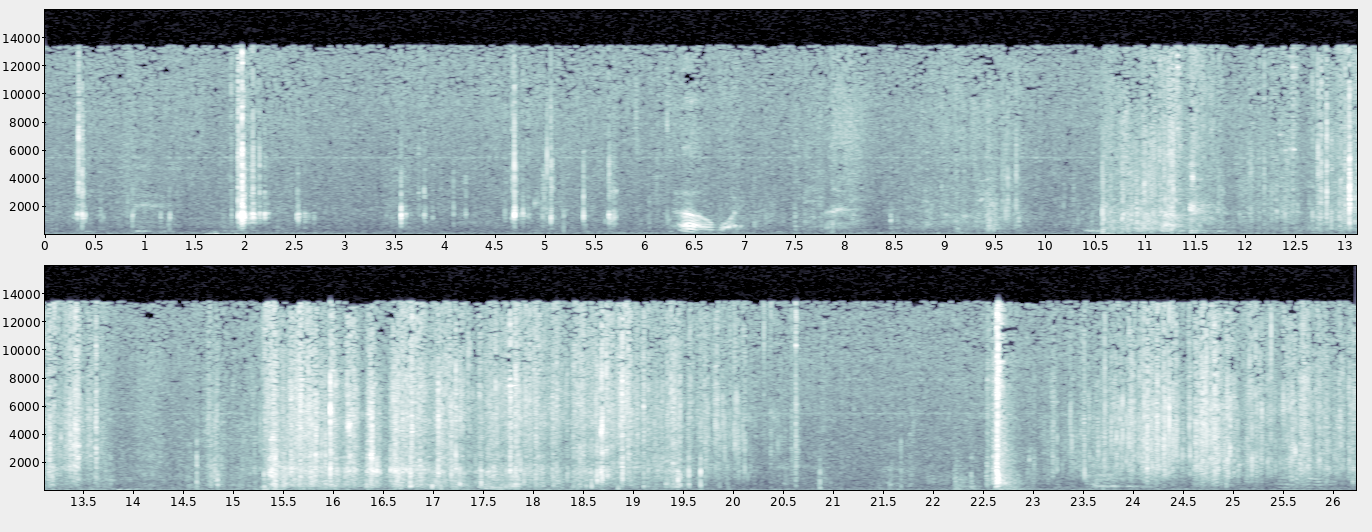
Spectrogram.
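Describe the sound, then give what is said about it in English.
Batteries being swapped in a microphone: irregular sharp clicks, snaps and rustling handling noise, busiest in a dense scraping middle stretch, with one more crisp click near the end and no talking. “So we'll just take a moment here and change batteries.”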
